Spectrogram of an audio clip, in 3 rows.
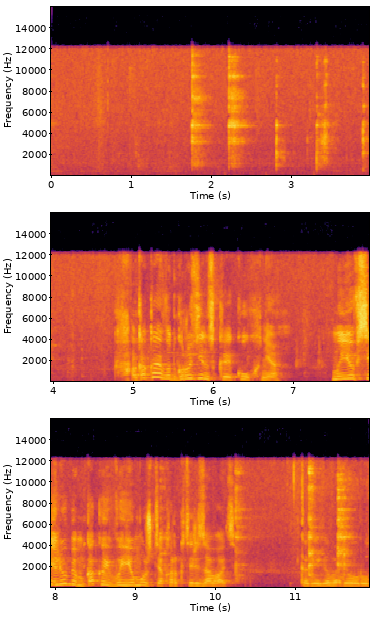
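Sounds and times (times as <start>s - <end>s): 
utensils clinking against dishes as chopped onion is added: 1.8s - 4.1s, 11.1s - 11.9s
speech: 5.0s - 10.4s, 11.1s - 11.9s.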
